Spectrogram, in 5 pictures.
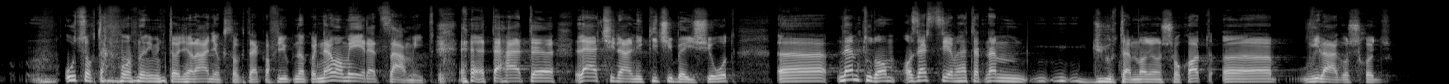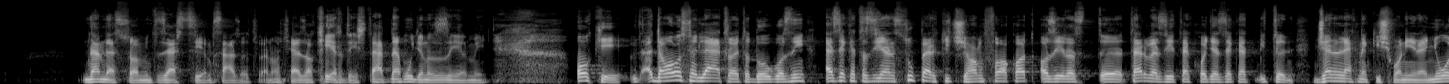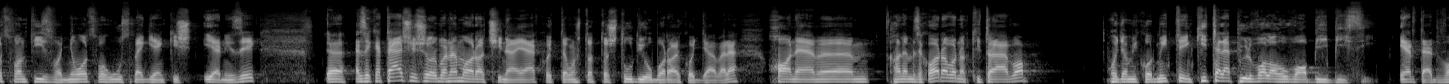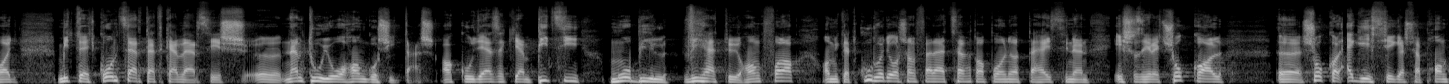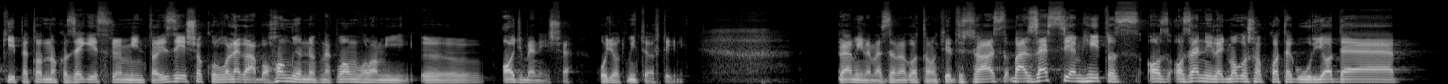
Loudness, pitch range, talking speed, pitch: -21 LUFS, 110-145 Hz, 145 wpm, 125 Hz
